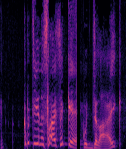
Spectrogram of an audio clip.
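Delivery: high, fast, put-on posh voice; prim English host, sped up and shrill; mock posh voice. Mock-posh take on tea phrase.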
